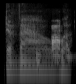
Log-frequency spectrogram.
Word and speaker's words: devour: The V and then the W sound. Devou devour. Right. Yeah. It's tricky, isn't it? It's not obvious. It's not obvious that sort makes sort of makes a W sound, doesn't it?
